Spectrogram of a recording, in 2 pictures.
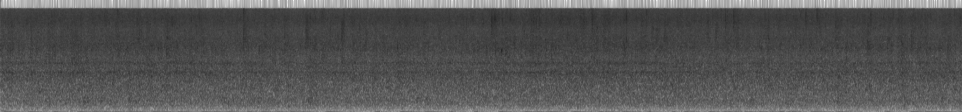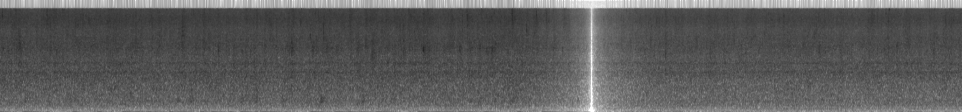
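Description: Steady rain falling in a continuous wash. About three-quarters of the way through, the sound dips out to near silence for a moment, then comes back a little quieter.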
